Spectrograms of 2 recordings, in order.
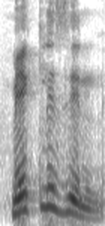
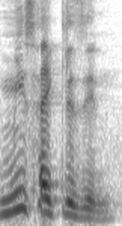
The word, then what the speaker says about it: meclizine: as an antibiotic or drug hey this is pronounced as make listen and it is not me psych listen so how do you rate meclizine as an antibiotic or drug it is not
